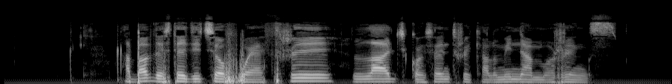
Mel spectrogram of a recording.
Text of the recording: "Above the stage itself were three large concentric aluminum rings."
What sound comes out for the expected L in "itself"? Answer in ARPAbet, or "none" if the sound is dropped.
none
